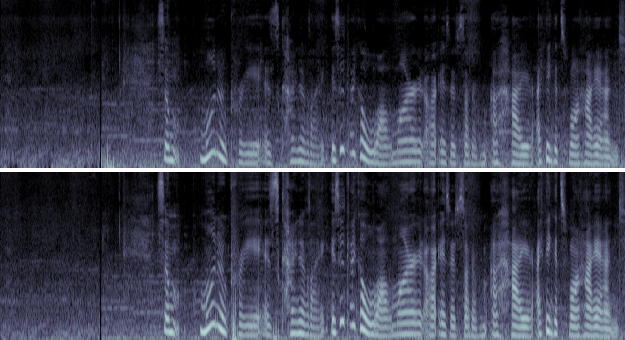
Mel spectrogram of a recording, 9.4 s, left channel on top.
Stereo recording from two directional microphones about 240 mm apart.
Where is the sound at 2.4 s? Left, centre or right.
Right.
